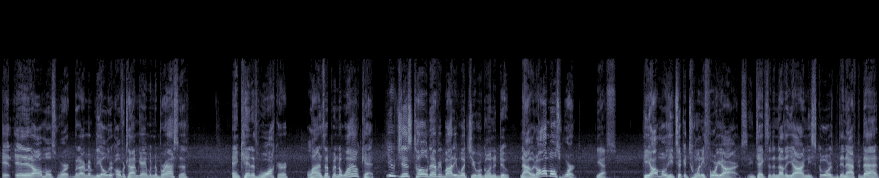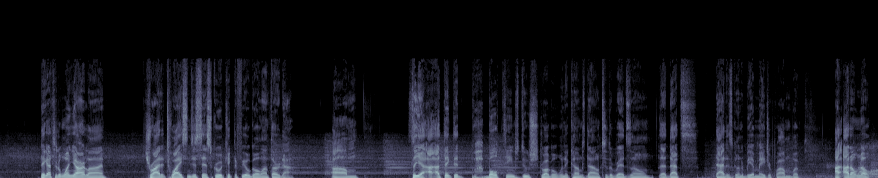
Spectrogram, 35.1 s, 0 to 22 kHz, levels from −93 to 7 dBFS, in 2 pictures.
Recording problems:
household noises; faint; throughout; 25 dB below the speech

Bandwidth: 14.5 kHz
